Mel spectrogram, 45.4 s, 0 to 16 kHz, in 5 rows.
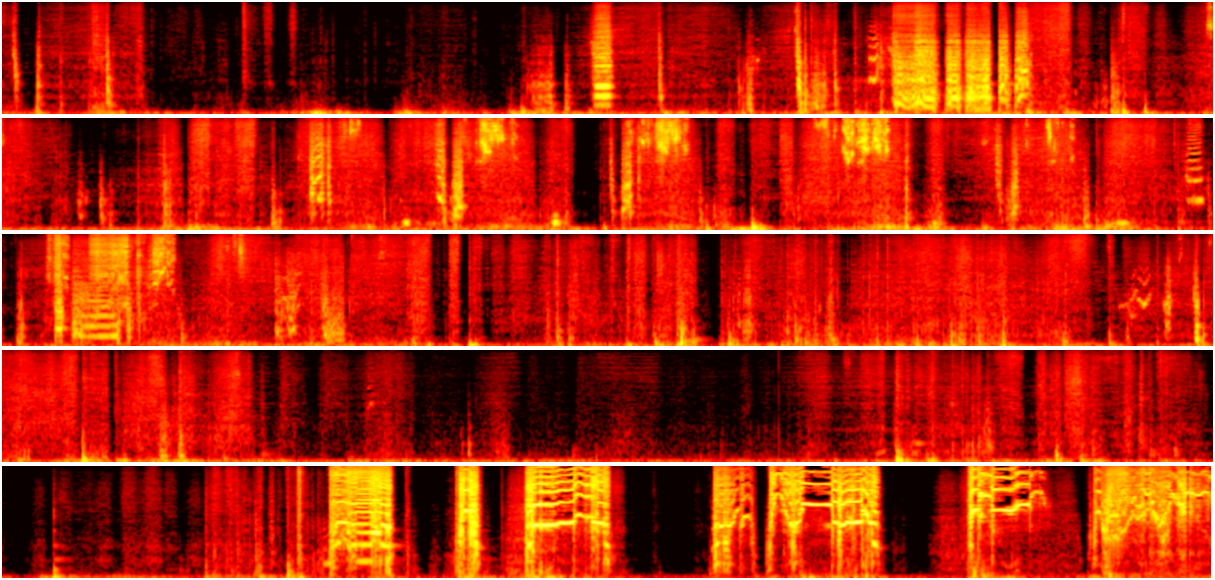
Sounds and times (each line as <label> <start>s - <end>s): Polystyrene on glass window 41.7s - 42.9s
Polystyrene on glass window 43.6s - 45.4s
